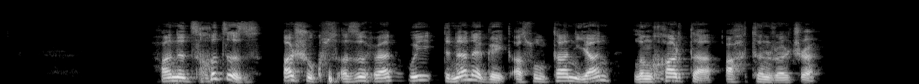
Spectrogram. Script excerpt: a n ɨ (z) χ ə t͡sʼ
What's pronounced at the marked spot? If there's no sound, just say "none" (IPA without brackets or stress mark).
d͡z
